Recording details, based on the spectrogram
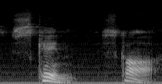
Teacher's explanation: Normally this k after s is not going to be aspirated. It's unaspirated here.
